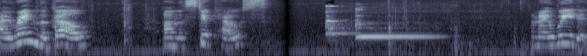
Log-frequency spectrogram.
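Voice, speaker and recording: This cartoonish character voice moves at a very slow pace. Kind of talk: read story. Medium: puppet.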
